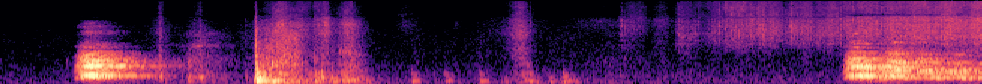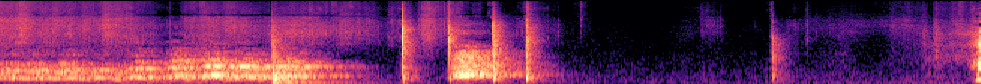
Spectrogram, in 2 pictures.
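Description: Pet dog barking at something outside, a few sharp separate barks followed by a longer stretch of agitated vocalizing, then more scattered barks with quiet pauses between them, fairly close in a quiet indoor room.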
